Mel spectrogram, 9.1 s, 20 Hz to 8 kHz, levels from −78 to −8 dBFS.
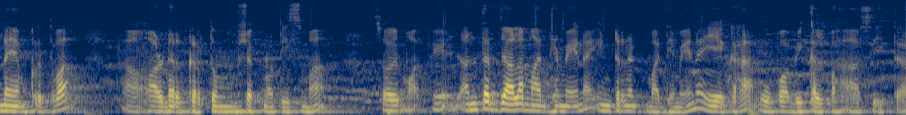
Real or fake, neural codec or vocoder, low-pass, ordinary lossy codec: fake; codec, 16 kHz, 16 kbps, FreqCodec, larger model; 7.2 kHz; AAC, 48 kbps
